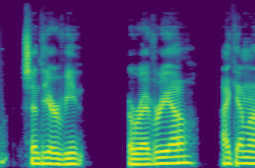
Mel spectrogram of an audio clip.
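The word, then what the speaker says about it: Erivo: How do you say it? Arivo. So it's like way easier than I was making it. I don't know why I thought there was like an N on it somewhere.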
